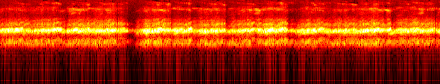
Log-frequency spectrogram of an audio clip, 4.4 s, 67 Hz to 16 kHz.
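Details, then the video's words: Chorusing frogs at a pasture pond for horses, Zoom 6 recording; dense pulsing trills hold steady in two pitch layers, pausing abruptly for a moment near one and a quarter seconds and again near three seconds before resuming. "Frogs singing"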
